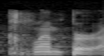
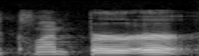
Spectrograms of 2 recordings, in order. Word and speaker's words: Klemperer: His family fled Germany in 1935 because his father, by the way, it's not Klemper. I always thought it was Werner Klemper, but it's Klemperer.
